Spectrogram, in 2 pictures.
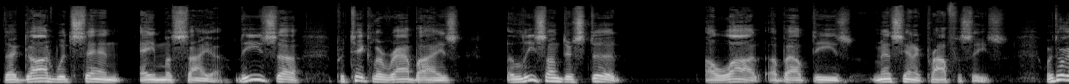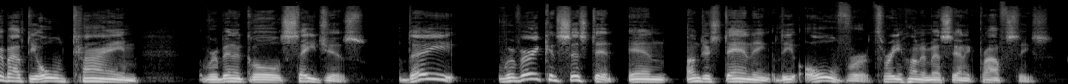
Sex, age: male, 50-69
